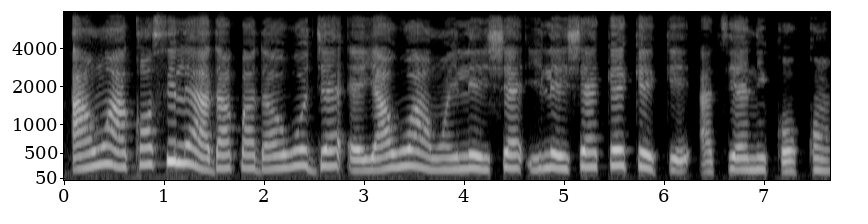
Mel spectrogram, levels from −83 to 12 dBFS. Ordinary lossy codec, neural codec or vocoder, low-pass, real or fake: none; none; none; real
